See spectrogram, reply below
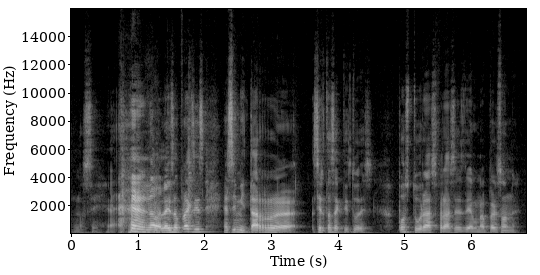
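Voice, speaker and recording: A man's voice: mid-range voice, a little slow, pushed and bright. A young man with a Mexican accent chats on a podcast, easygoing and full of slang. He tells stories with animation and laughs often, in an ordinary mid-range voice. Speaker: podcast co-host. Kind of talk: casual chat.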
